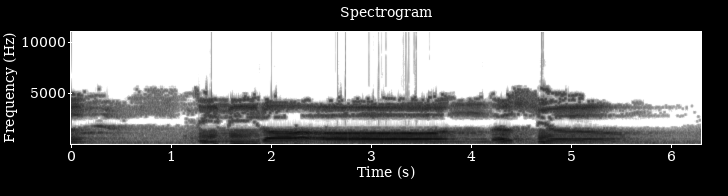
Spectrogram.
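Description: A man's voice chanting a Sanskrit invocation in long, drawn-out held notes, gliding in pitch from one syllable to the next. There is a short break about a second in, and the chant trails off near the end.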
